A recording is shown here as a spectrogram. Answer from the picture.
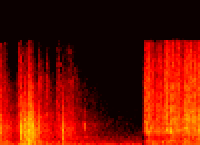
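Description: Paper instruction leaflet rustling as it is handled. About one and a half seconds in, a thin clear plastic bag starts crinkling loudly and steadily around the adapter.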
